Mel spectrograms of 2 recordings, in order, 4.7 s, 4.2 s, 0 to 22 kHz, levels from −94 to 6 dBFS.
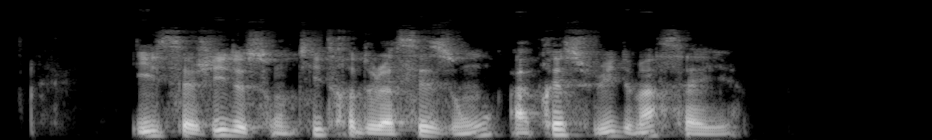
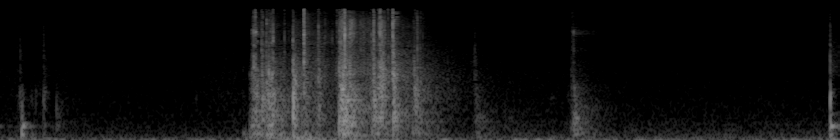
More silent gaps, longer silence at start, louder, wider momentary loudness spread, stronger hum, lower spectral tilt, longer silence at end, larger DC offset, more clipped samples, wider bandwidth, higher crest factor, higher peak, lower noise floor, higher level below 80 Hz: neither; first, 0.7 s vs 0.05 s; first, -21 LUFS vs -40 LUFS; second, 8 LU vs 24 LU; neither; first, -5.5 dB/octave vs -2 dB/octave; first, 0.95 s vs 0 s; neither; neither; second, 9 kHz vs 17 kHz; second, 20 dB vs 32 dB; first, -2 dBFS vs -16 dBFS; second, -62 dBFS vs -68 dBFS; second, -72 dBFS vs -62 dBFS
